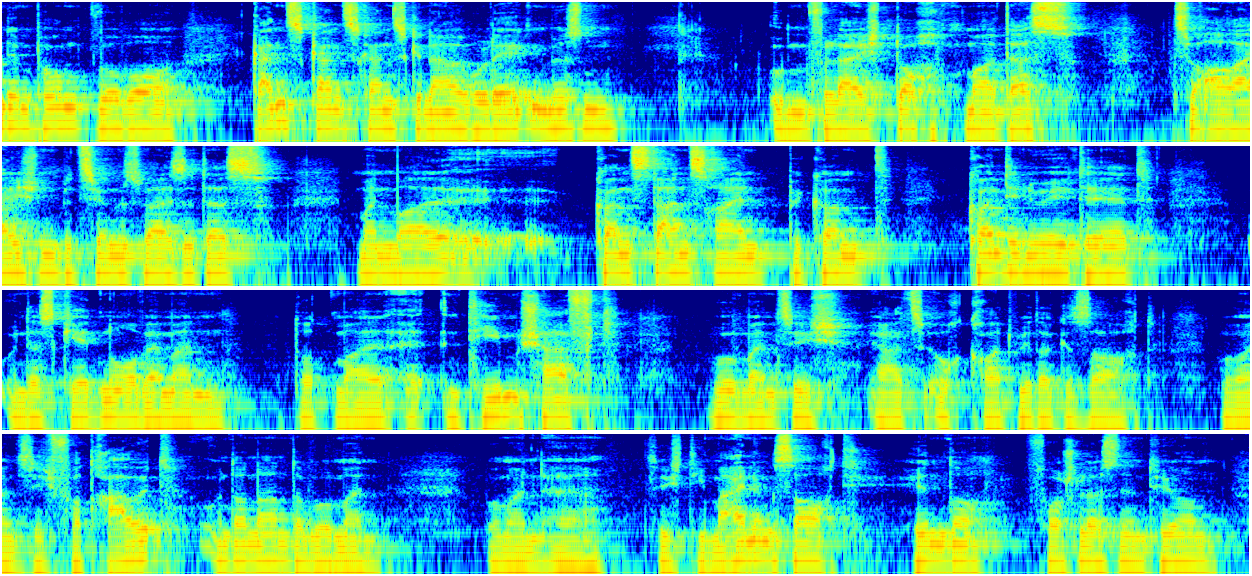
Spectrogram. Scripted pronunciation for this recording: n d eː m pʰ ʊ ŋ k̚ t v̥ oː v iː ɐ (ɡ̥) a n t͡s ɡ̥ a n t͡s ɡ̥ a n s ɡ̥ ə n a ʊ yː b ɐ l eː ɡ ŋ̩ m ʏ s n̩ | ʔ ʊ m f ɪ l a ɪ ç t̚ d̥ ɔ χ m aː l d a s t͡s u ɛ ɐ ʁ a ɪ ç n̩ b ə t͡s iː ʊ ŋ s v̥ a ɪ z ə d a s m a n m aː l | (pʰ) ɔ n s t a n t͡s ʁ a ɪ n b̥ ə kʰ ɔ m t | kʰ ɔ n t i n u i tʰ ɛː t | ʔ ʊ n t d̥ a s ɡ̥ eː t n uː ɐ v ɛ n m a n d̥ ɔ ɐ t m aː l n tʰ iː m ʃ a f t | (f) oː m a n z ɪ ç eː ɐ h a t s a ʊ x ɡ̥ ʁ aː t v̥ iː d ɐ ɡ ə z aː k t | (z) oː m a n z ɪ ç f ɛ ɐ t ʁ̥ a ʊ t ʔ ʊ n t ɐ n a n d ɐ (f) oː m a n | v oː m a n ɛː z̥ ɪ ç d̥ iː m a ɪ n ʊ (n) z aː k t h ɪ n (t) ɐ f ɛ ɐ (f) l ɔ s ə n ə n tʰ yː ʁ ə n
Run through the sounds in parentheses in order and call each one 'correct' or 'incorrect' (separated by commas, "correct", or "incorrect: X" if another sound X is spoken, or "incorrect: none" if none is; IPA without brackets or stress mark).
correct, incorrect: kʰ, incorrect: v, incorrect: v, incorrect: v, incorrect: ŋ, correct, incorrect: ʃ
